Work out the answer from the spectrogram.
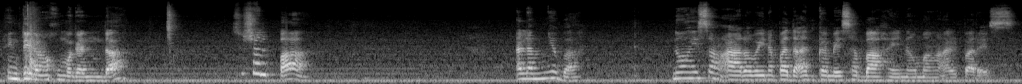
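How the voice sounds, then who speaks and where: Woman acting a haughty high-society doña, noisy recording. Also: unhurried, pauses often, lightly acted. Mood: boastful. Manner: pompous, theatrical, scolding. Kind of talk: theatrical monologue.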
